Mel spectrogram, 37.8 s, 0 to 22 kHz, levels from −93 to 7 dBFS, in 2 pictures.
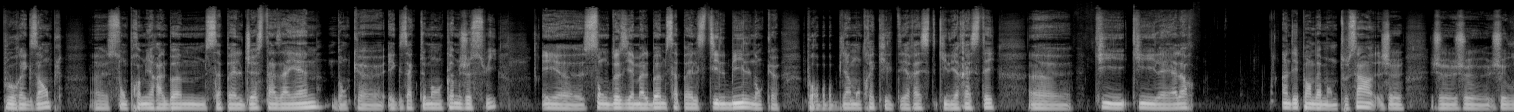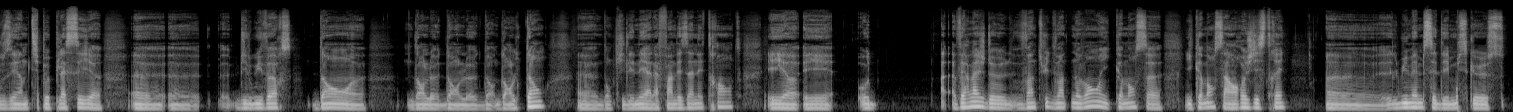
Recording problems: audio stuttering; at 10 s

